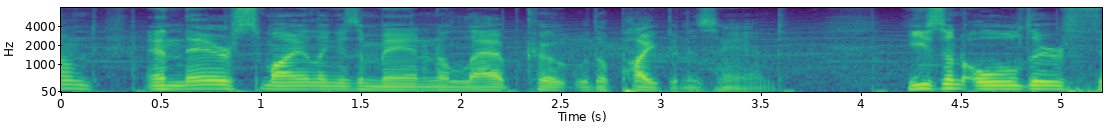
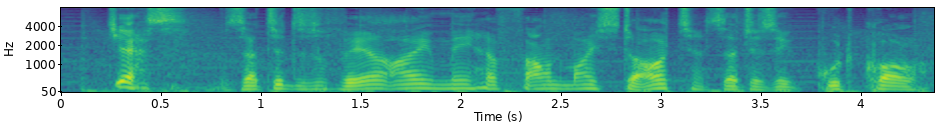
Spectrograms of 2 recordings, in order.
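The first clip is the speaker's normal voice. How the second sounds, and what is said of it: Put-on German accent. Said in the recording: “So German, yeah? ... I suppose the accent was kind of a giveaway”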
